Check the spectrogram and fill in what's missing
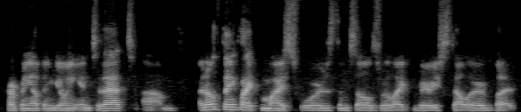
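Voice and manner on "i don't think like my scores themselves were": ordinary talk, nothing marked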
